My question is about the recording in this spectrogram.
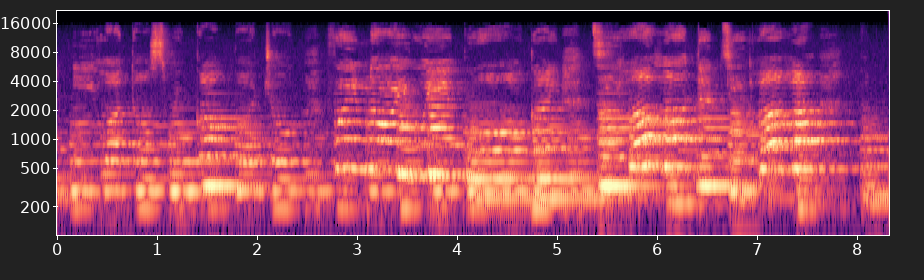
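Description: A five-year-old girl singing a children's song to piano accompaniment. Her voice slides upward on a couple of notes near the end.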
